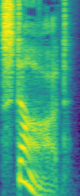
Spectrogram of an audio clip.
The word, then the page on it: starred: British English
